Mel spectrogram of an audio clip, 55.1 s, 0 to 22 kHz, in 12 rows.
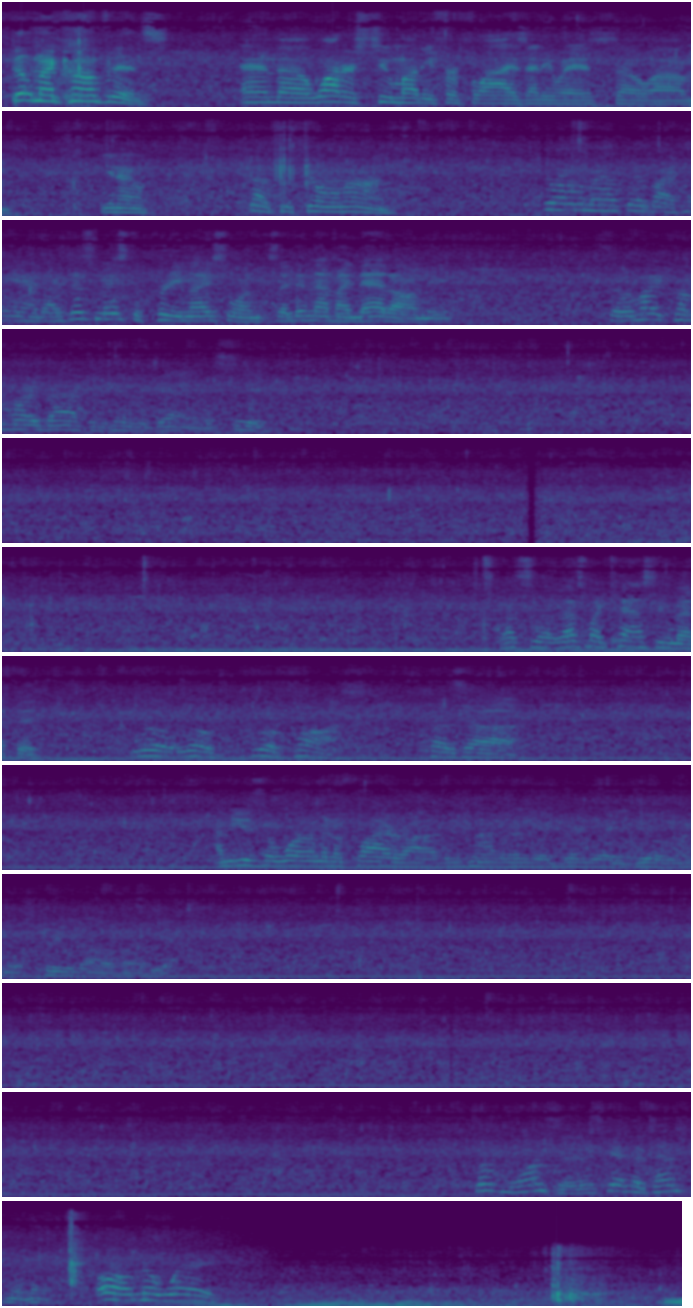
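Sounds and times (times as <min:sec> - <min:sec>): creek water running: 0:00.0 - 0:55.0
low hum: 0:52.0 - 0:55.0
low rumble: 0:52.0 - 0:55.0.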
